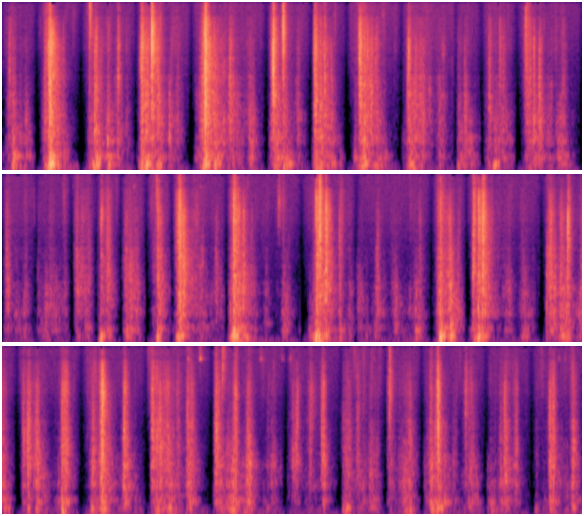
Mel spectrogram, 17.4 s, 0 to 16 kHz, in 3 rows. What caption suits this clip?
RAH Flapping Fabric 1
Recording #1 of my own shirt flapped, snapped, whipped, waved etc. If you pitch-shift this down (or slow it down) it can sound (IMO) indistinguishable from, say, a large flag or large sail being pulled and snapped in the wind.
This had recording noise removed, and silences auto-trimmed, with auto-regions from that trimming generated and saved in the file (handy for selecting a sound region easily or exporting regions as a lot of separate sounds).
flap, cloth, flag, whip, wave, boat, sail, fabric, slap, snap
